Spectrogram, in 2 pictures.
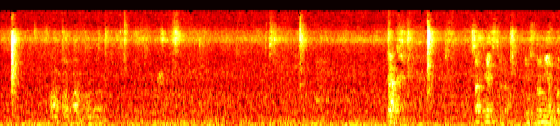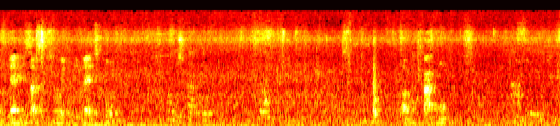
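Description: A man speaks calmly in a room.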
